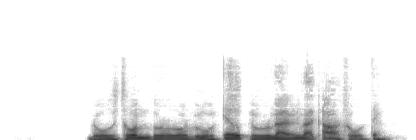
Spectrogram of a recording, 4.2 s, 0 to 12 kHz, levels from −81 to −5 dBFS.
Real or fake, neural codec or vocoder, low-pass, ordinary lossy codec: fake; codec, 16 kHz, 0.5 kbps, FreqCodec, larger model; 7.2 kHz; AAC, 32 kbps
